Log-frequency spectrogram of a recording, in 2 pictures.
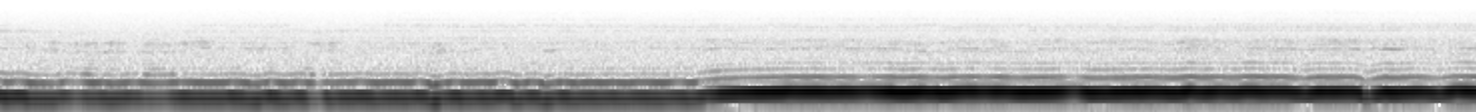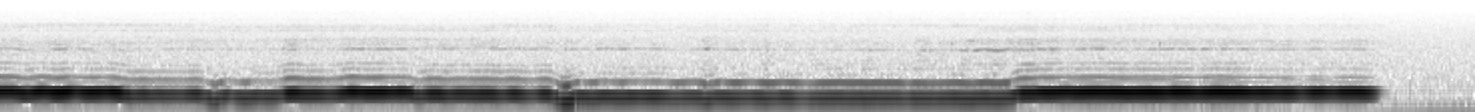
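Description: A single voice humming a drawn-out mantra tone in long held notes. It steps up to a higher note about four seconds in, wavers and dips back down between about ten and thirteen seconds, rises again near the end and breaks off abruptly.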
